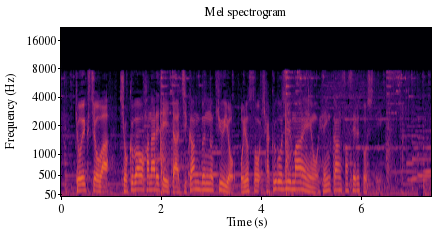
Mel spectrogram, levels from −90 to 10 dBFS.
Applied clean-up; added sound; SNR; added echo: none; Shatter; 11 dB; none.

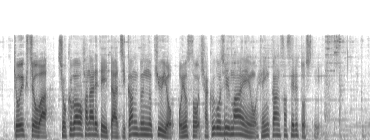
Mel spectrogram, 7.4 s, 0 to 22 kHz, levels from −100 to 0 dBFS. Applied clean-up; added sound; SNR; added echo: neural separator model SepFormer DNS4.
